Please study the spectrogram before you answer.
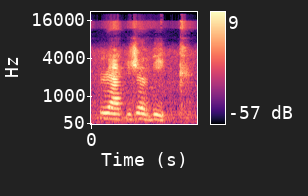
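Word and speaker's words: Reykjavík: So Funny and Insightful said that this is how you pronounce it. Reykjavik.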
